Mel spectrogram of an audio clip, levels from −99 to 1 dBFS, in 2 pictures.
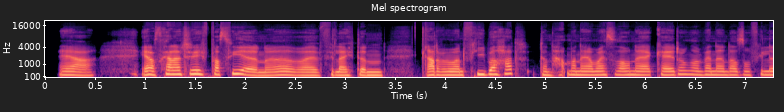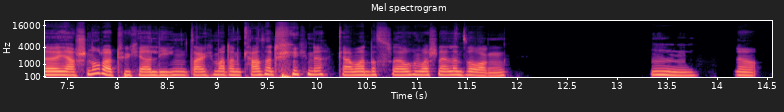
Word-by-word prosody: Ja. 190 -3 +1 0.4
Ja, 215 - +5
das 220 - +3
kann 245 -2 +6
natürlich 240 0 +5
passieren, 225 -5 +3
ne? 190 +2 +1
Weil 180 0 +1
vielleicht 185 -1 -1
dann, 185 0 +2 0.3
grade 205 +1 +3
wenn 195 - +1
man 200 0 +4
Fieber 230 +3 +3
hat, 270 +1 -2
dann 200 -3 -3
hat - - -6
man 215 -1 +1
ja 205 0 +2
meistens 210 +1 -1
auch 210 +1 +1
‘ne 210 - +1
Erkältung 205 +3 0
und 215 -1 -2
wenn 215 - +1
dann 205 -1 0
da 205 0 0
so 200 0 -5
viele 205 +1 +1
ja, 195 -1 +1
Schnodder-Tücher 200 -6 -2
liegen, 190 +1 -3
sage 195 0 -2
ich 195 - -15
mal, 210 -1 -2
dann 200 -1 -4
kann's 200 +2 -3
natürlich, 230 +1 -1
ne? 225 -2 -4
Kann 195 -2 -3
man 200 0 -1
das 210 0 -9
auch 200 0 -1
immer 205 -1 -1
schnell 205 0 -3
entsorgen. 185 -4 -3 1.5
Mhm, 185 -4 -3 0.4
ja. 185 -3 -6
205 Hz, 200 wpm, -21 LUFS, 190-215 Hz, 1.5 s, kann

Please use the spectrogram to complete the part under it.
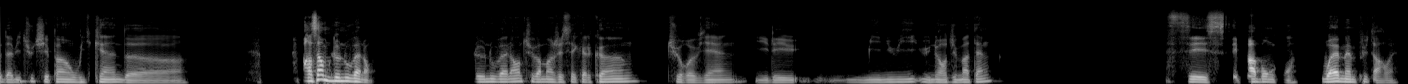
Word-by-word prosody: d'habitude, 110 +6 -5
je - - -6
sais 120 - 0
pas 120 - -1
un 115 - +1
week-end, 110 +1 -2
heu 90 -3 -5 1.2
par 160 - +6
exemple 200 0 +8
le 165 - +8
nouvel 145 -6 +5
an. 95 - -7 1.0
Le 125 -1 -1
nouvel 125 0 0
an, 135 +2 0
tu 140 -2 -7
vas 120 - +1
manger 115 -1 -2
chez 115 +1 -6
quelqu'un, 130 +5 -2 0.3
tu - - -9
reviens, 105 0 -5 0.2
il 100 +1 -10
est, 100 - -4
u 100 0 -7 0.2
m 100 +2 -16
0:00-1:00 110 0 -4
du 110 - -6
matin. 120 +6 -3 1.8
C'est 115 -2 0
c'est - - -5
pas 125 - +8
bon, 120 -2 0
quoi. 95 -2 -13 0.2
Ouais, 130 +3 +9
même 125 -4 +3
plus 125 - -8
tard, 90 -4 -5
ouais. 90 - -11
115 Hz, 165 wpm, -23 LUFS, 105-125 Hz, 1.8 s, Ouais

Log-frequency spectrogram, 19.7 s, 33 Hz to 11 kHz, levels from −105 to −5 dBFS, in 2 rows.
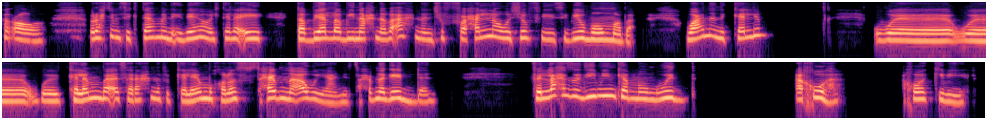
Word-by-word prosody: آه. 220 -6 +2 0.5
رُحت 265 +3 0
مسكتها 270 0 -3
من 280 -4 -2
إيديها 250 +6 -1
قُلت 240 +1 -6
لها 255 -1 0
إيه: 250 0 +1 0.3
"طَب 235 0 +3
يالّا 255 0 +4
بينا 250 0 0
إحنا 245 -2 -2
بقى 310 - +2
إحنا 280 -6 -7
نشوف 235 +3 -8
حالنا 285 +6 +1
وشوفي 255 -2 -4
سيبيهم 235 +3 -2
هم 225 -3 +1
بقى." - - -8 0.5
وقعدنا 275 +8 +4
نتكلم. 275 +7 -2 1.1
و 215 +1 +1 0.6
و 210 +1 -4 0.6
والكلام 215 +5 +1
بقى 250 -1 +3
سرحنا 235 +2 -4
في 230 - -20
الكلام 210 +4 0
وخلاص 235 0 0
اتصاحبنا 260 -2 +4
أوي 245 -3 +2
يعني 170 -1 -8
اتصاحبنا 240 +7 -3
جدًا، 205 -6 -1 1.0
في 250 - +7
اللحظة 330 +4 +3
دي 300 +4 +2
مين 335 0 +2
كان 290 -4 +2
موجود؟ 245 -1 -1 1.1
أخوها، 265 +3 +2 0.6
أخوها 245 0 +1
كبير. 205 -8 -7
245 Hz, 135 wpm, -22 LUFS, 225-265 Hz, 1.1 s, في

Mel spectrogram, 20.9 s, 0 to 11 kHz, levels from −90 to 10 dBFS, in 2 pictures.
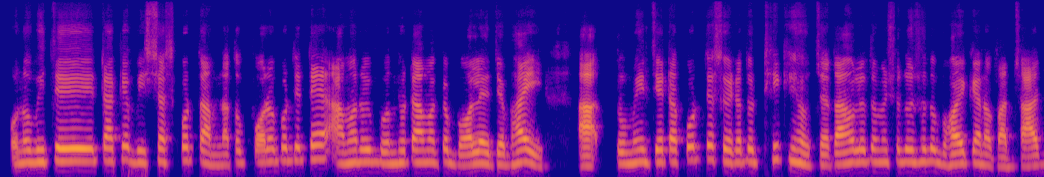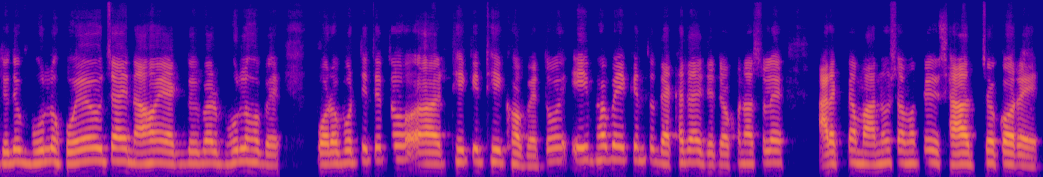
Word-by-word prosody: অনুভূতিটাকে 205 +2 +4
বিশ্বাস 185 +2 -3
করতাম 210 -5 0
না। 155 - -3
তো 185 - -4 0.2
পরবর্তীতে 210 +3 -1 0.3
আমার 185 +2 -1
ওই 195 - +1
বন্ধুটা 180 +2 -2
আমাকে 190 0 -4
বলে 160 +4 +3
যে, 160 - +2
"ভাই 190 0 +5 0.5
আ - - +10 0.3
তুমি 175 +2 -2 0.2
যেটা 195 0 +2
করতেছো 225 0 -2
এটা 190 - -2
তো - - +2
ঠিকই 225 -2 -5
হচ্ছে। 155 0 -4
তাহলে 180 +3 +3
তুমি 195 -1 -4
শুধু, 195 0 -3
শুধু, 200 +1 -2
ভয় 165 +2 +4
কেন 175 -3 0
পাচ্ছ? 130 -1 -3
আর 145 - +2
যদি 175 +3 0 0.2
ভুল 190 +3 0 0.2
হয়েও 195 +4 +2
যায়, 205 -1 +5
না - - +4
হয় 185 0 +2
এক-দুইবার 175 +1 -3
ভুল 185 +3 -2
হবে। 165 -4 -3 0.5
পরবর্তীতে 185 +5 0
তো 230 - -1 0.3
আ 170 - +7 0.2
ঠিকই 195 0 -2
ঠিক 195 -2 0
হবে।" 145 -2 +1
তো 200 - -4 0.3
এইভাবেই 220 +1 +1
কিন্তু 215 -1 -5
দেখা 175 +3 +1
যায় 190 -1 +2
যে 165 - -3
যখন 160 +3 -5
আসলে 185 +2 -2 0.5
আরেকটা 175 +2 +2
মানুষ 170 +3 -1
আমাকে 180 +2 -4 0.2
সাহায্য 165 +2 +5 0.2
করে 155 -4 +5
185 Hz, 165 wpm, -23 LUFS, 170-200 Hz, 0.5 s, আ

